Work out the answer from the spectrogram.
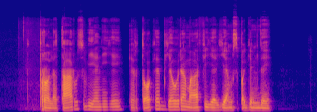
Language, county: Lithuanian, Kaunas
